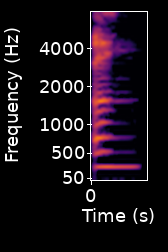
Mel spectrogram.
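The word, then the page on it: eng: tone 2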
